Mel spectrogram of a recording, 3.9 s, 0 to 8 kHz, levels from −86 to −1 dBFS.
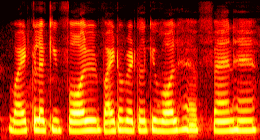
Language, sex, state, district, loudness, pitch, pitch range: Hindi, female, Bihar, Sitamarhi, -14 LUFS, 210 Hz, 200-215 Hz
